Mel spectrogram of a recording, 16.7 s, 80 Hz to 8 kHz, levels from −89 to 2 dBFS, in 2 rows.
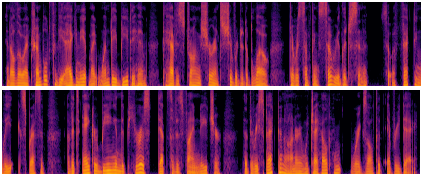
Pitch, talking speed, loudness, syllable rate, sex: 100 Hz, 210 wpm, -24 LUFS, 6.5 syllables/s, male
